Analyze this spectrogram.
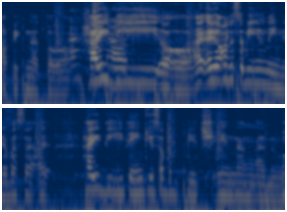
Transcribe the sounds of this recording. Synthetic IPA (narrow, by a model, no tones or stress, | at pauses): pɪk̚nɐt̪o̞hajd̪iʔoːʔoʔɐʔɐjowkɐnɐsɐbiːhɪnjʊŋnejmɲɐbɐːst̪ɐʔɐ | hajd̪it̪ɛŋkjʊsɐpɐɡ̚pɪt͡ʃʔɪnːɐŋʔɐno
